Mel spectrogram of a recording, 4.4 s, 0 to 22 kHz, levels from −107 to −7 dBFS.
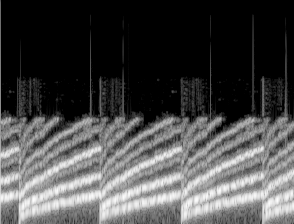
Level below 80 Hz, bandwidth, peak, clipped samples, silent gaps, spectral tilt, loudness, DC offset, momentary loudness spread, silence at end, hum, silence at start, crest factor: -50 dBFS; 3.1 kHz; 0 dBFS; under 0.1%; none; -6.5 dB/octave; -14 LUFS; under 0.1%; 1 LU; 0 s; none; 0 s; 12 dB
